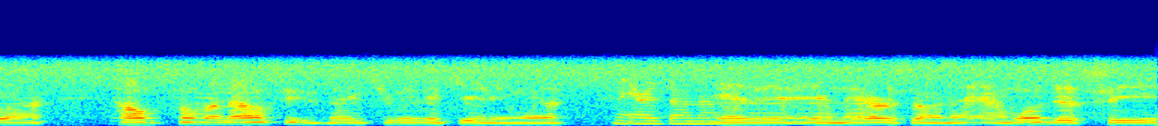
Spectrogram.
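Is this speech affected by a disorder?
Yes: ALS; finished six weeks therapy, BiPAP at night, progression possibly slowed; mostly good, sometimes slightly drunk-sounding, slow tongue, breathing, swallowing good.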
